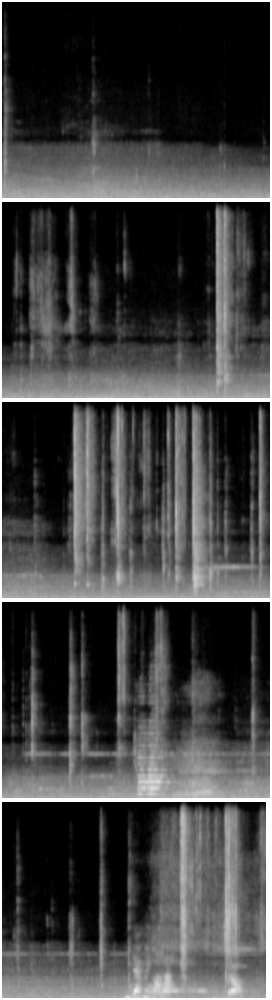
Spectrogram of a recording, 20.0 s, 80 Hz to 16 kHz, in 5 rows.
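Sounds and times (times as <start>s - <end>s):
rice crackers crunching: 4.3s - 5.5s, 9.1s - 11.1s, 18.6s - 20.0s.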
